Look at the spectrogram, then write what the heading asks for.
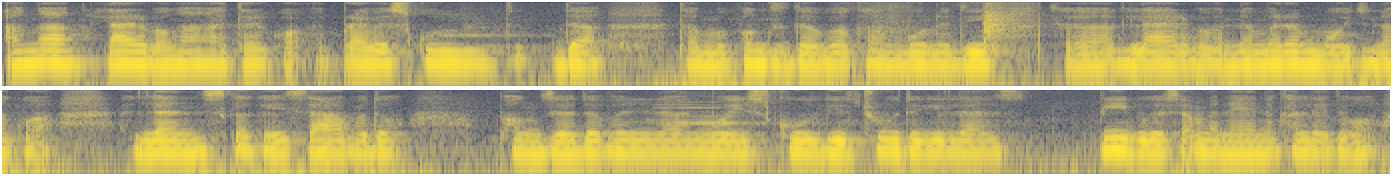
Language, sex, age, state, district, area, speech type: Manipuri, female, 45-60, Manipur, Bishnupur, rural, spontaneous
